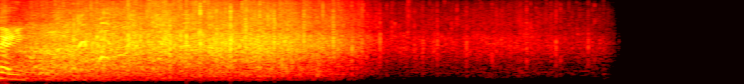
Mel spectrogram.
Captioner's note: applause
